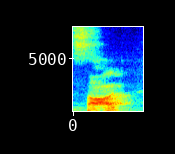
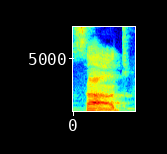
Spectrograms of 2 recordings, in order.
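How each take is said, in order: First: It does not sound like the word 'sad'. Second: It sounds like the English word 'sad'. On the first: The speaker calls it right. "The way you pronounce that is Saad" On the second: The speaker calls it wrong. "some people pronounce it sad"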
